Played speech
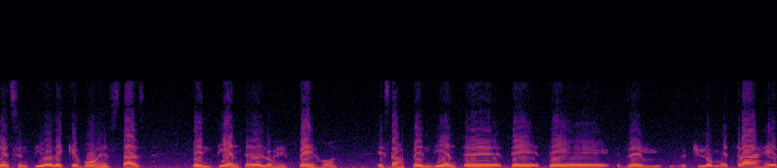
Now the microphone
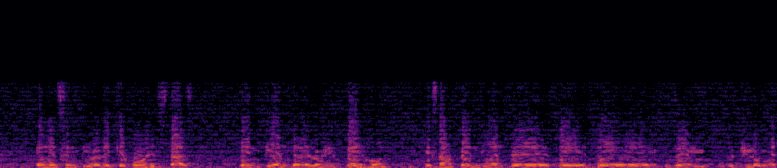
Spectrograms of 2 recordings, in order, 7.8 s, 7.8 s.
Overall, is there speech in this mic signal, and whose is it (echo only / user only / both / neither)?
echo only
